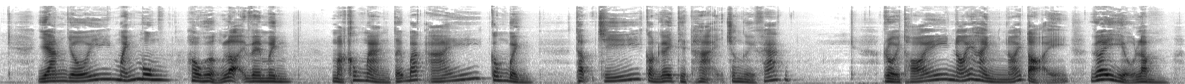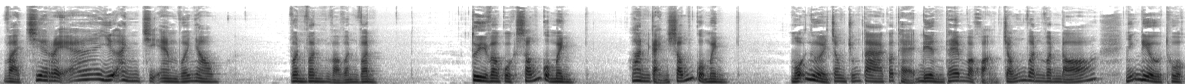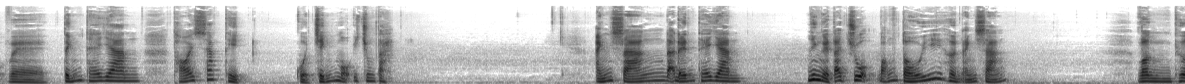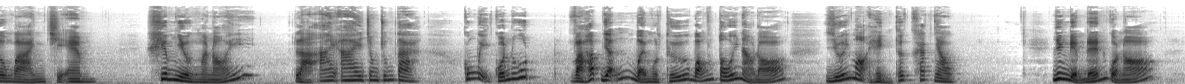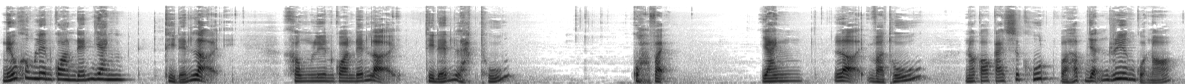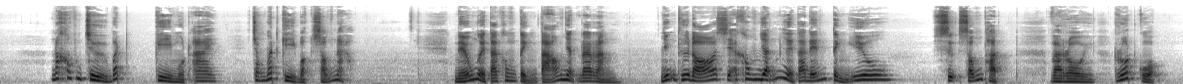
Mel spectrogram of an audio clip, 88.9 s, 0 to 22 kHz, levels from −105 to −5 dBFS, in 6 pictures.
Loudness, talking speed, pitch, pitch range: -22 LUFS, 150 wpm, 150 Hz, 125-205 Hz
